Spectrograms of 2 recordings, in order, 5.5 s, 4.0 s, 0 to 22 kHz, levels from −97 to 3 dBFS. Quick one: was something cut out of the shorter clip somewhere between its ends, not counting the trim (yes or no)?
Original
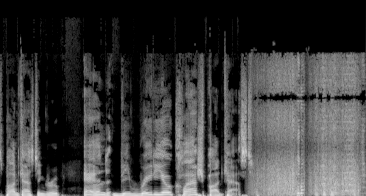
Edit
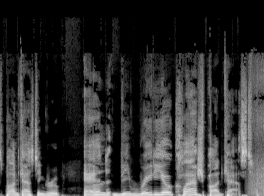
no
